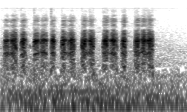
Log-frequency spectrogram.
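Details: Wild red junglefowl hen calling: a fast run of about fourteen clipped, clucking notes, some paired, over two seconds, then sudden quiet.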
